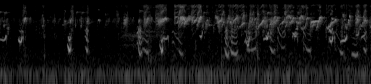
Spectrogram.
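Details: Grey francolin chicks calling: a crowded mix of short upslurred peeps and high twittering chirps, overlapping almost continuously over a low background hum.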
